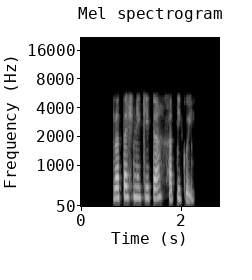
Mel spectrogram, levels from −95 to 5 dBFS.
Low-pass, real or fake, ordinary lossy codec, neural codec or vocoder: 5.4 kHz; real; Opus, 16 kbps; none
